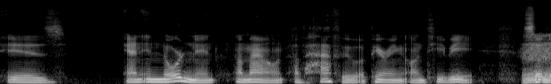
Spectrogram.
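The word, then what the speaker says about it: ハーフ: And then when we say hafu, that's the Japanese pronunciation of half.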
